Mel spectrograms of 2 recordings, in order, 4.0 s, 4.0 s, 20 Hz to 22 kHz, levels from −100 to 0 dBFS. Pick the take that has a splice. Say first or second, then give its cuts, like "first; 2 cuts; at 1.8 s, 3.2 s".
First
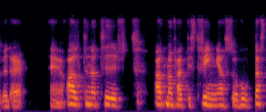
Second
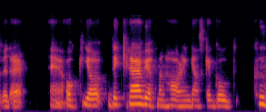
first; 2 cuts; at 1.0 s, 2.2 s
